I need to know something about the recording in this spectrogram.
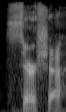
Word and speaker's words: Saoirse: So it's Saoirse, or Saoirse in the American pronunciation.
